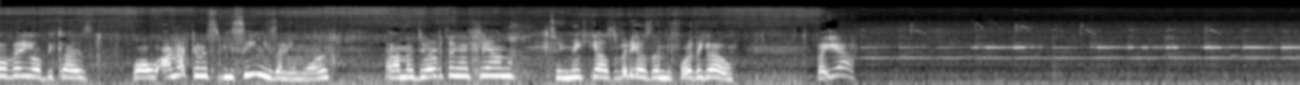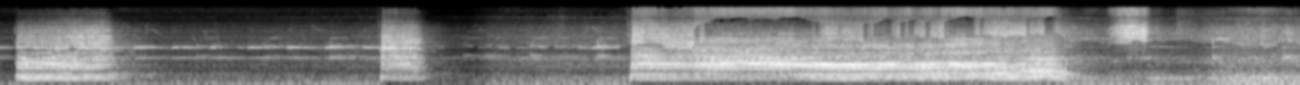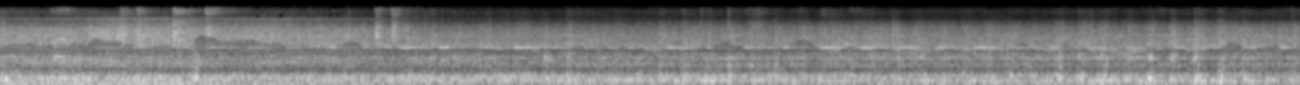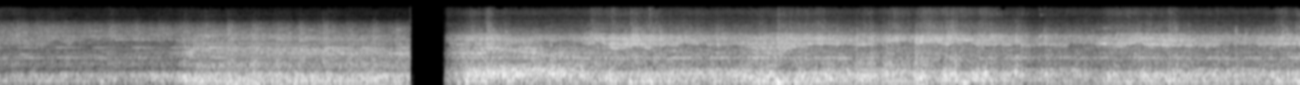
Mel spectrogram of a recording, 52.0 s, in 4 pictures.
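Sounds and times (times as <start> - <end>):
freight train rumbling past: 0.0 - 52.0
locomotive horn blasts: 13.2 - 14.4, 16.8 - 17.5, 19.3 - 24.0.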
